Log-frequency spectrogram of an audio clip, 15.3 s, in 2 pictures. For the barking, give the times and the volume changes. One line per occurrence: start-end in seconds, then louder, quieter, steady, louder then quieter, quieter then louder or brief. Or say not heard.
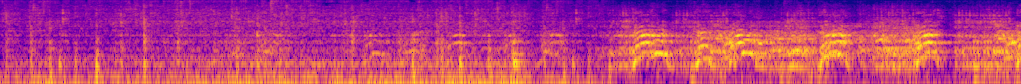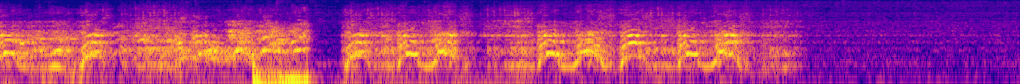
1.7-13.7 louder.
